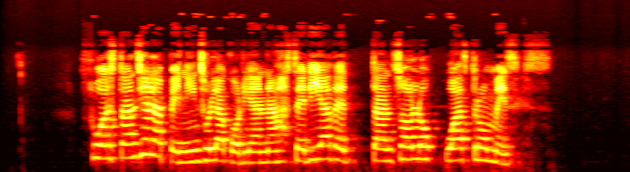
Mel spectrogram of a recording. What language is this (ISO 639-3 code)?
spa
